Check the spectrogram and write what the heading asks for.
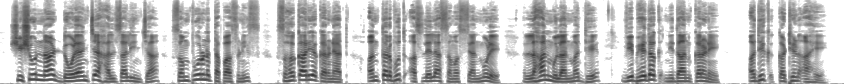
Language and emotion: Marathi, neutral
